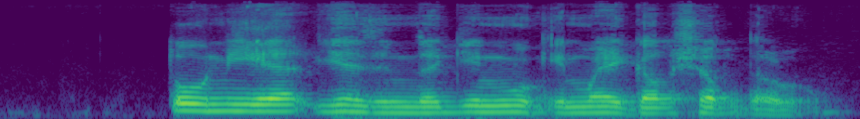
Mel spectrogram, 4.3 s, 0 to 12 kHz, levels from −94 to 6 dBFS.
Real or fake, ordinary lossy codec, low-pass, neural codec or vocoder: fake; Opus, 24 kbps; 10.8 kHz; codec, 24 kHz, 0.9 kbps, WavTokenizer, small release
